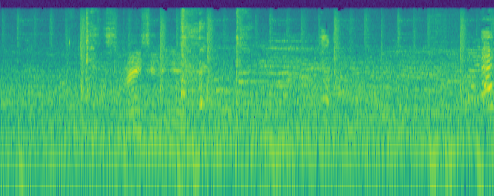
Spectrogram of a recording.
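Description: Indistinct chatter of other visitors, with a few high children's voices, over background music.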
